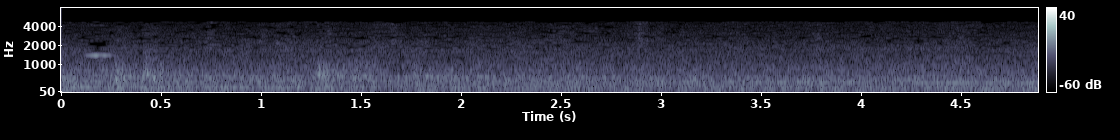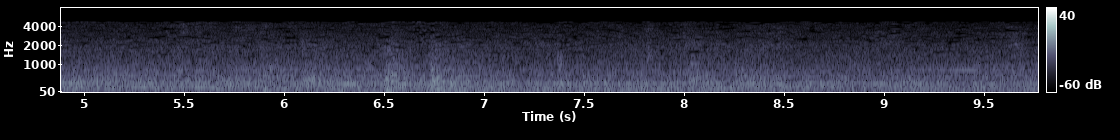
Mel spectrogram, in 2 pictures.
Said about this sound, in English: And that's what we're going to be doing. And this time we're going to stay on the train all the way to Shinjuku.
